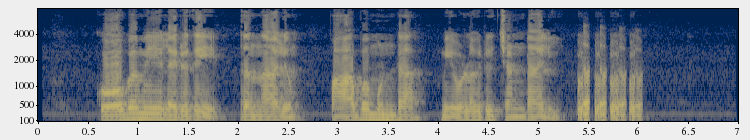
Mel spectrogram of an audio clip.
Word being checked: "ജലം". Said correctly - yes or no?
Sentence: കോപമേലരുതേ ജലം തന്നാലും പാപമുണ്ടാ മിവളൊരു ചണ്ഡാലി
no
